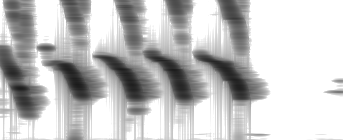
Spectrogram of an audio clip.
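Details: Gacor canary phrase meant to coax silent canaries back into song: five quick, bright whistled notes, each sweeping steeply downward, then silence.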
